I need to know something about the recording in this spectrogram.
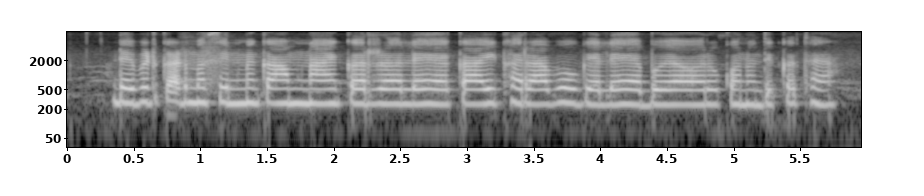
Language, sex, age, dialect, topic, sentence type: Magahi, female, 56-60, Southern, banking, question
